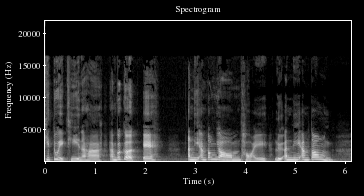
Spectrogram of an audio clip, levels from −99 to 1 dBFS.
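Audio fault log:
4.08–6.13 s, channel delay (comb filtering): from here to the end one channel lags the other by a tiny amount, roughly a couple of samples, and the mono sum cancels the shared top end, notching out around 10 kHz, so the speech turns dull.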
